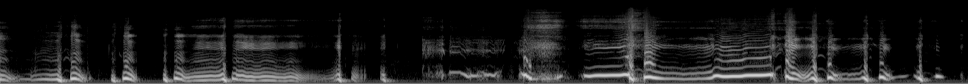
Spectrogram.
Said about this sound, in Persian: چرا گریه میکنی بیادر؟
